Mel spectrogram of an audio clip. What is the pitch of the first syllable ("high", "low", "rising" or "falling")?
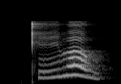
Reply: rising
